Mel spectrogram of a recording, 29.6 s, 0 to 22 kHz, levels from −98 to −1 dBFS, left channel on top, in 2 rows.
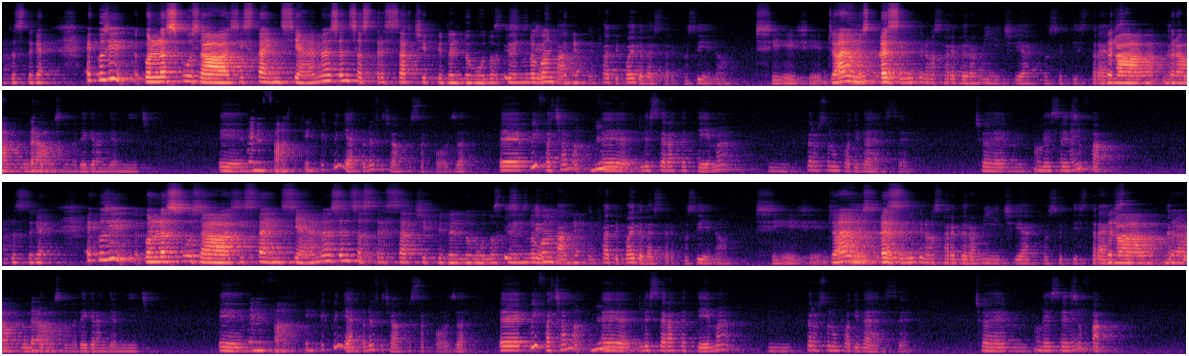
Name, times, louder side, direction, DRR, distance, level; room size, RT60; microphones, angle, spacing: voice 1, 1.2-1.5 1.8-5.1 5.4-6.9 9.4-11.1 13.8-14.9 15.2-15.5 17.9-18.7 22.2-22.4 27.7-27.8 28.2-28.3, left 4 dB, 40° left, 5 dB, 0.5 m, -27 dB
voice 2, 6.3-8.2 8.5-9.1 10.6-16.5 17.5-18.2 19.0-20.6 21.0-23.9 24.4-26.2 27.1-28.5, right 1 dB, 20° right, 8 dB, 0.4 m, -39 dB
11.0 x 5.5 x 5.9 m, 1.0 s
head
